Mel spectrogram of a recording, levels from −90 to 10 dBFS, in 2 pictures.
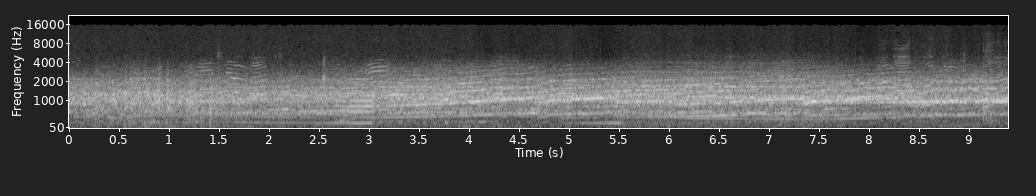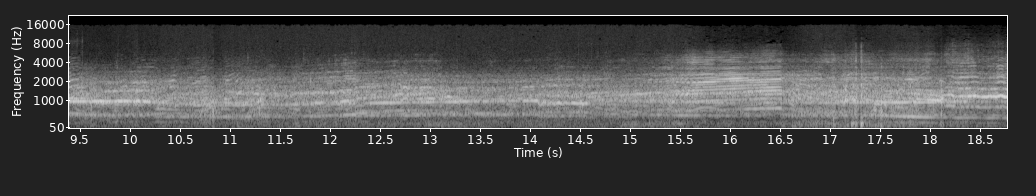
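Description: Sudden forward jumps occur at 0.33, 4.77, 7.41, 9.61, 12.25, 13.29, 15.41 and 17.03 s. These are compressed frames skipped: whole blocks of coded audio never reach playback, so the sound lurches ahead by roughly 70 ms to a third of a second each time, in steps that fit 20 ms frames.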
